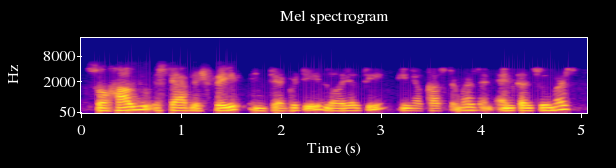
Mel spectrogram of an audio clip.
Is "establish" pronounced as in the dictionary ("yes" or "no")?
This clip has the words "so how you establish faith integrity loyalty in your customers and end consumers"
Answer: yes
